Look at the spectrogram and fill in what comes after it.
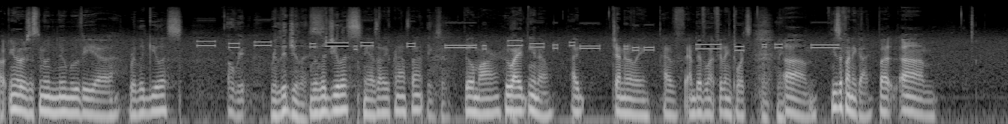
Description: Pairs of high tones at irregular times, with speech in English. There is no code.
